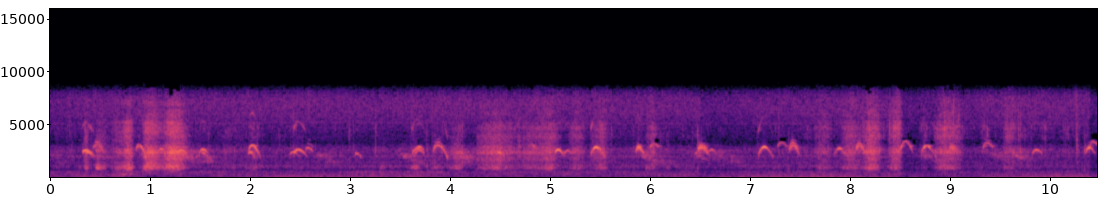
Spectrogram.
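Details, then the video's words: Hungry chicks begging in a nest in a garden; many short, high, arched chirps repeated in quick overlapping bursts over a steady low background rumble. "KUŞ YAVRULARININ İÇGÜDÜSEL AÇLIKLARI"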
